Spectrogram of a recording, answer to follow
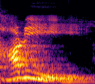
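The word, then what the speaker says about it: hurry: হারি বলছি না কিন্তু হারি র টাকে আমি একটু ঘুরিয়ে বলছি উচ্চারণের সৌন্দর্যের জন্য তাহলে দেখো হারি তাড়াহুড়া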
